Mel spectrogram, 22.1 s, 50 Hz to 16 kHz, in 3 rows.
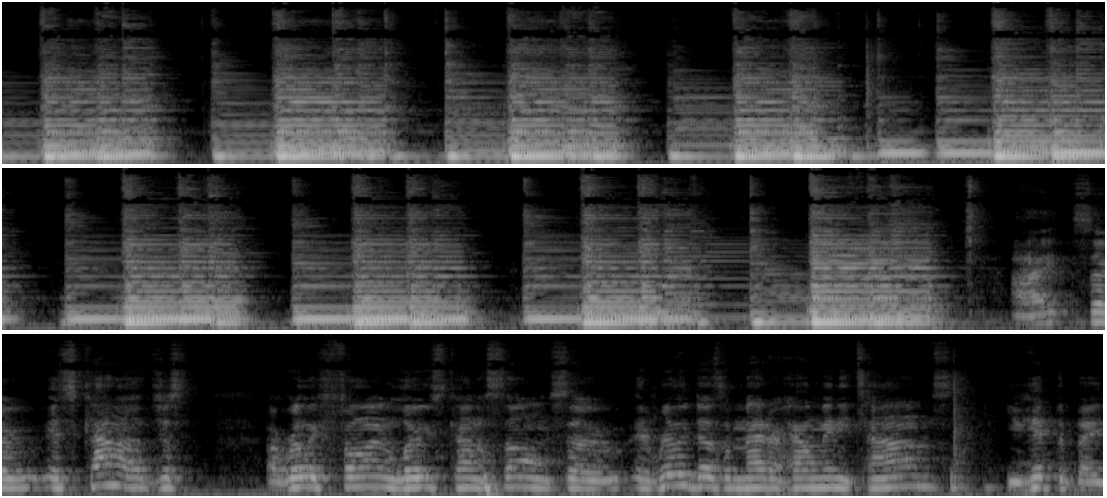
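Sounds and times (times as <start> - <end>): acoustic guitar strumming: 0.0 - 13.8.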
